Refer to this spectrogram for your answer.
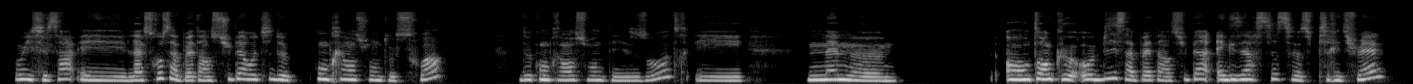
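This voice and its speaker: A woman speaks very slowly in a somewhat breathy voice. Her tone is dark and mellow, with ordinary pitch variation. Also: medium pitch for a woman. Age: 20s. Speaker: graphic designer and amateur astrologer. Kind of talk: casual interview.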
